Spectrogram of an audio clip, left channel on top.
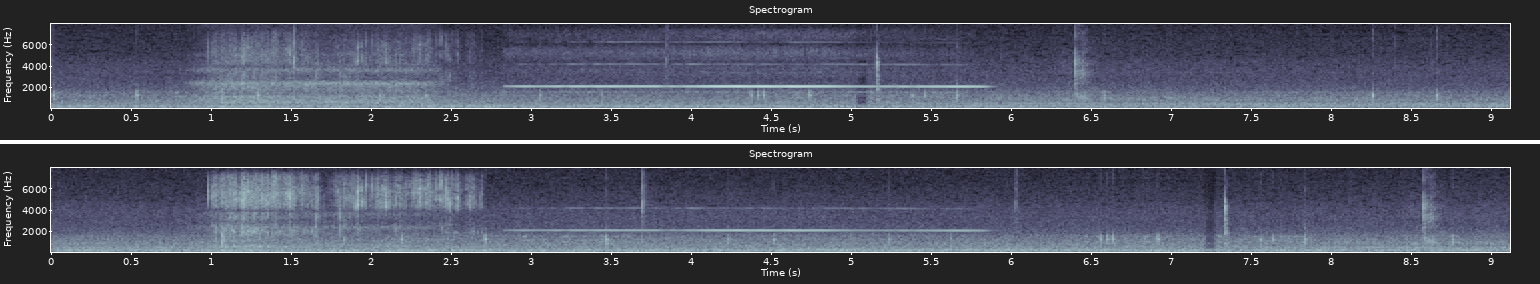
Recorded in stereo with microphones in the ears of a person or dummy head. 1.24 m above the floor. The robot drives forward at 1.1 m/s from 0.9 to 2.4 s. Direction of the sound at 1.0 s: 20° right (ahead or behind).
